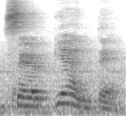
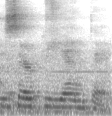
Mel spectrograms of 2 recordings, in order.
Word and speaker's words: serpiente: 3 syllables. Syllable, syllable, syllable. Serpiente. And not serpiente. It is serpiente.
